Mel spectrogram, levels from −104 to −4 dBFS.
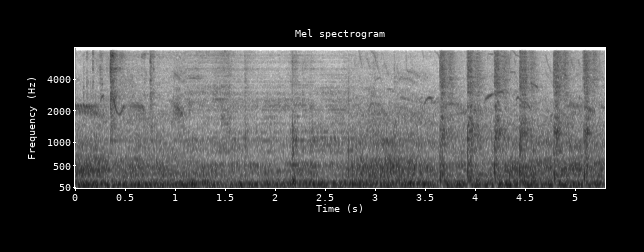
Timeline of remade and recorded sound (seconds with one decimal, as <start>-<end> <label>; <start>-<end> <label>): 0.0-1.1 recorded; 1.1-2.8 remade; 2.8-5.3 recorded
